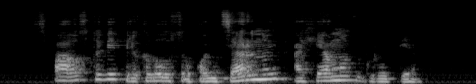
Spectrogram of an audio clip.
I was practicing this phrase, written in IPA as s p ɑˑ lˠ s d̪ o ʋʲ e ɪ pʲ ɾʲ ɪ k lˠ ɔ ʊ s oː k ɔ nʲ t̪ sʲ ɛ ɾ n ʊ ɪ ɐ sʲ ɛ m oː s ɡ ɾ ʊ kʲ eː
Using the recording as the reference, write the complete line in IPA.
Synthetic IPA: s p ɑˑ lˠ s t̪ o ʋʲ e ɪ pʲ ɾʲ ɪ k lˠ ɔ ʊ s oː k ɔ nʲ t̪ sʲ ɛ ɾ n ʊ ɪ ɐ xʲ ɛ m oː s ɡ ɾ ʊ pʲ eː

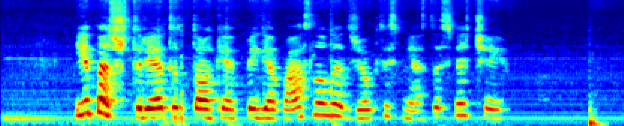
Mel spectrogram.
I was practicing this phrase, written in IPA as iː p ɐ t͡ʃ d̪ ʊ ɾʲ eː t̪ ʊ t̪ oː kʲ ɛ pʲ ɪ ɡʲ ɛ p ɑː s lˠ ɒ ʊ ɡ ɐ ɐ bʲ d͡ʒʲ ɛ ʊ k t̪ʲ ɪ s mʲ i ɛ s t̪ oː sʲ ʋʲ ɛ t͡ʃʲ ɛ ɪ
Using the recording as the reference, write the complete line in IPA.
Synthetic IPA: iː p ɐ t͡ʃ t̪ ʊ ɾʲ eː t̪ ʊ t̪ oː kʲ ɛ pʲ ɪ ɡʲ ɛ p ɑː s lˠ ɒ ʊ ɡ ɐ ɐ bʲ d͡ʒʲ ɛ ʊ k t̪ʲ ɪ s mʲ i ɛ s t̪ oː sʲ ʋʲ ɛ t͡ʃʲ ɛ ɪ

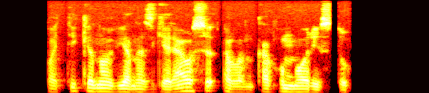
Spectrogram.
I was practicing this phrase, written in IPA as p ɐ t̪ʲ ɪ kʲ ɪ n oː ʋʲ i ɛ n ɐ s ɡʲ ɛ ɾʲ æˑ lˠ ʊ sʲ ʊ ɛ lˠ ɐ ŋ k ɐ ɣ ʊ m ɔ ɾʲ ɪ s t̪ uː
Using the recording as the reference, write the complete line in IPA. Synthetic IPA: p ɐ t̪ʲ ɪ kʲ ɪ n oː ʋʲ i ɛ n ɐ s ɡʲ ɛ ɾʲ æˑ ʊ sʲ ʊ ɛ lˠ ɐ ŋ k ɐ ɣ ʊ m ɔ ɾʲ ɪ s t̪ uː

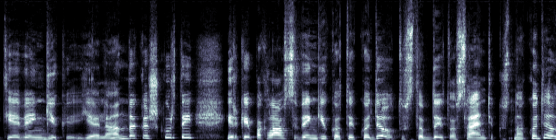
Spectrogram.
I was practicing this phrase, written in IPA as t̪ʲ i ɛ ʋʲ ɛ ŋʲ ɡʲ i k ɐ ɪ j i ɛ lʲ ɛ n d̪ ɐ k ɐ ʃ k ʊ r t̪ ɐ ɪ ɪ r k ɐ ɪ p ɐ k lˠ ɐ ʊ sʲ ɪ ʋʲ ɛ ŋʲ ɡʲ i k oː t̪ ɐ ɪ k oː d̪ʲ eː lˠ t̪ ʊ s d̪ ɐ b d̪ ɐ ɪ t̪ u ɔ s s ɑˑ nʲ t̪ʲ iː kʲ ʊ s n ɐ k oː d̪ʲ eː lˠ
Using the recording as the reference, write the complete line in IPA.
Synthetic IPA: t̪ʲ i ɛ ʋʲ ɛ ŋʲ ɡʲ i k ɐ ɪ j i ɛ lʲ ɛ n d̪ ɐ k ɐ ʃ k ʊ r t̪ ɐ ɪ ɪ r k ɐ ɪ p ɐ k lˠ ɐ ʊ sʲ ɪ ʋʲ ɛ ŋʲ ɡʲ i k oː t̪ ɐ ɪ k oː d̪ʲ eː lˠ t̪ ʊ s t̪ ɐ b d̪ ɐ ɪ t̪ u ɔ s s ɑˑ nʲ t̪ʲ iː kʲ ʊ s n ɐ k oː d̪ʲ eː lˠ

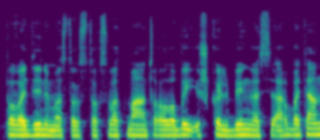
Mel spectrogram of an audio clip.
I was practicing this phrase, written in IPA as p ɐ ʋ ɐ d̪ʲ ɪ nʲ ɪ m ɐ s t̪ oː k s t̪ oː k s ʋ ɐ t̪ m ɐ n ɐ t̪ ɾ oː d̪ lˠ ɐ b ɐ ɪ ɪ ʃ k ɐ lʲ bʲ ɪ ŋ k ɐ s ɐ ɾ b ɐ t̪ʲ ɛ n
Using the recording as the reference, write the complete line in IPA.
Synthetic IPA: p ɐ ʋ ɐ d̪ʲ ɪ nʲ ɪ m ɐ s t̪ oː k s t̪ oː k s ʋ ɐ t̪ m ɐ n ɐ t̪ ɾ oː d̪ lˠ ɐ b ɐ ɪ ɪ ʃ k ɐ lʲ bʲ ɪ ŋ ɡ ɐ s ɐ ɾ b ɐ t̪ʲ ɛ n

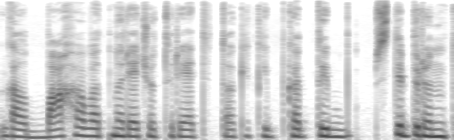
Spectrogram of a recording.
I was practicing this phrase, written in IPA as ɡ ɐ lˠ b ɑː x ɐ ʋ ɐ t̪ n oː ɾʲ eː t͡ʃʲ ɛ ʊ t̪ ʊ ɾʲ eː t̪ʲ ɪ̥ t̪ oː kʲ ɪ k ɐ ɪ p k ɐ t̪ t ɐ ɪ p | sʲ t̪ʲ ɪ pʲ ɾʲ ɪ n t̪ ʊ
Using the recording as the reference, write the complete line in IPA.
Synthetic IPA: ɡ ɐ lˠ b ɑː x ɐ ʋ ɐ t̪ n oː ɾʲ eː t͡ʃʲ ɛ ʊ t̪ ʊ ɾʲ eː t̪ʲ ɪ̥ t̪ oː kʲ ɪ k ɐ ɪ p k ɐ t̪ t ɐ ɪ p | sʲ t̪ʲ ɪ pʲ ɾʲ ɪ n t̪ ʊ

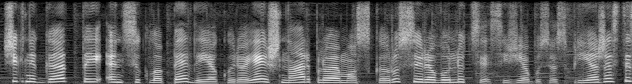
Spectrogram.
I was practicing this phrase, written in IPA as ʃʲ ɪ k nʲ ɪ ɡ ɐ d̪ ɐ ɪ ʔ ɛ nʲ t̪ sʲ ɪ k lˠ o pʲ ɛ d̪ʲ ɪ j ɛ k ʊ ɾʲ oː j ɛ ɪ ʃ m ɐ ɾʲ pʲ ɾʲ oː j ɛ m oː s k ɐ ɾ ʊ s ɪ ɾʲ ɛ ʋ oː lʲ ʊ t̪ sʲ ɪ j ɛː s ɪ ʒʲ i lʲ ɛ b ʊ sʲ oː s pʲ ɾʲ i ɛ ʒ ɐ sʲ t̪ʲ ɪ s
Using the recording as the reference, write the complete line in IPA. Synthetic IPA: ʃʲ ɪ k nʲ ɪ ɡ ɐ t̪ ɐ ɪ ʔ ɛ nʲ t̪ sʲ ɪ k lˠ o pʲ ɛ d̪ʲ ɪ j ɛ k ʊ ɾʲ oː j ɛ ɪ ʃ n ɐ ɾʲ pʲ lʲ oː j ɛ m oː s k ɐ ɾ ʊ s ɪ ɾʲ ɛ ʋ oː lʲ ʊ t̪ sʲ ɪ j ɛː s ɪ ʒʲ i ɛ b ʊ sʲ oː s pʲ ɾʲ i ɛ ʒ ɐ sʲ t̪ʲ ɪ s

